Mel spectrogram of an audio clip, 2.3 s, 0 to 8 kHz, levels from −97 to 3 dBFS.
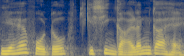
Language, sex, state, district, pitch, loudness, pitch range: Hindi, male, Uttar Pradesh, Ghazipur, 145 Hz, -15 LUFS, 130-160 Hz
